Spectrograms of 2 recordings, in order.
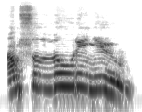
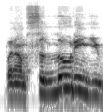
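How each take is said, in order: First: Slow, high whispered salute. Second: Said in the usual way. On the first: Real, not acted. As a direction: whisper the salute slowly to the brothers. Repeats salute, second time whispered.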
